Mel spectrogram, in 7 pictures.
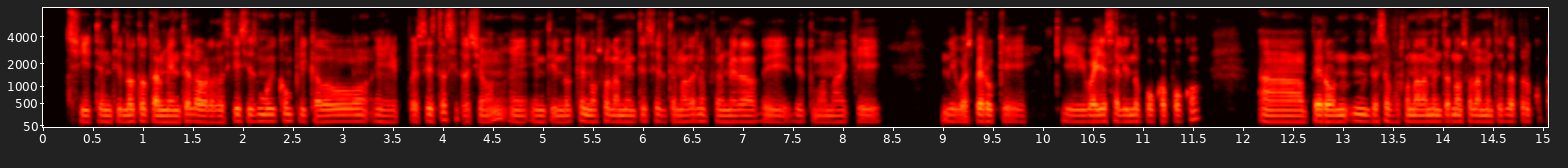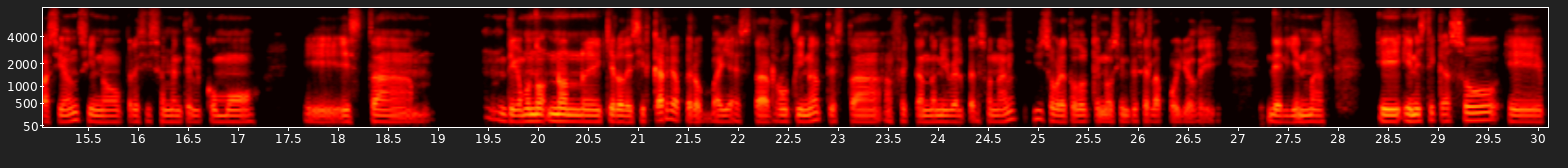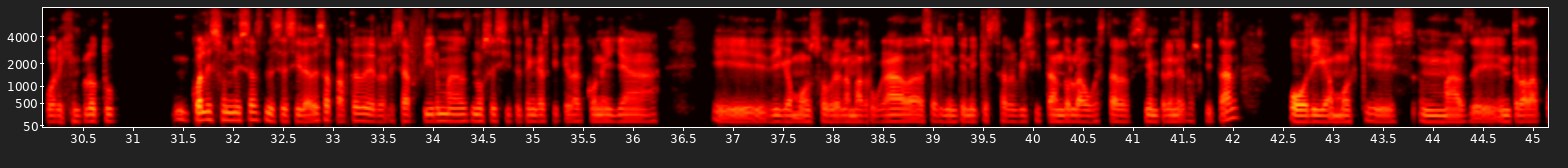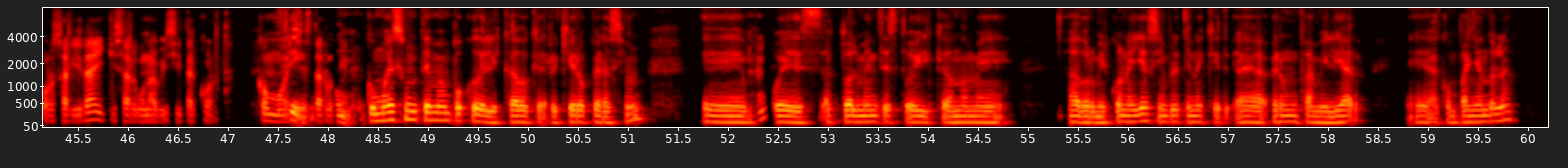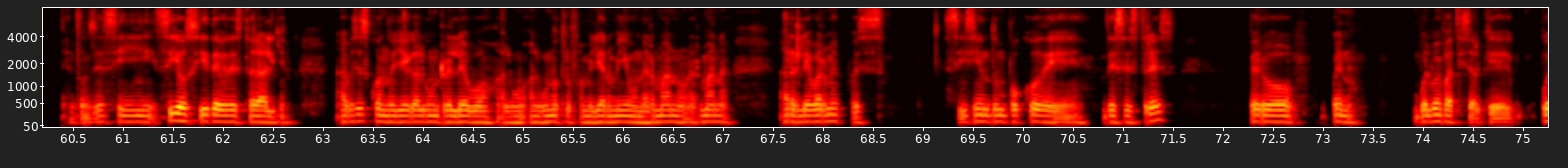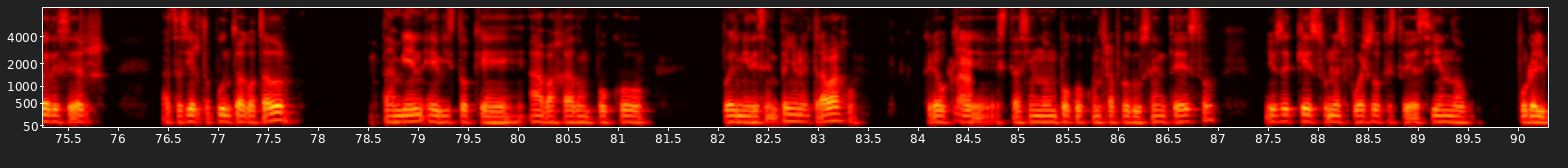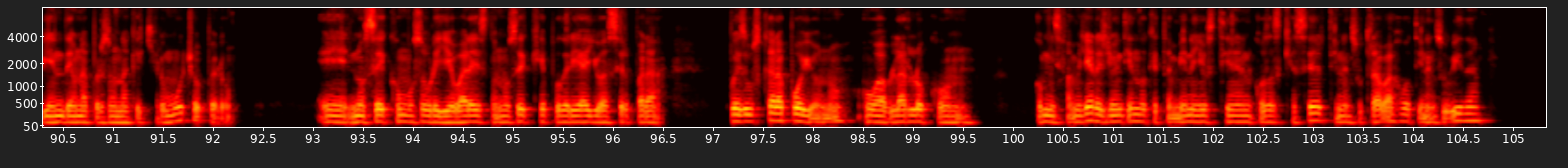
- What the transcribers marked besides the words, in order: other background noise
- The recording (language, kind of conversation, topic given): Spanish, advice, ¿Cómo puedo cuidar a un familiar enfermo que depende de mí?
